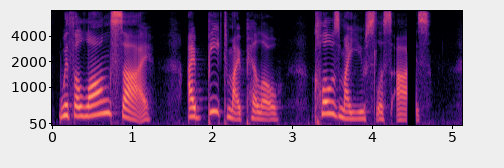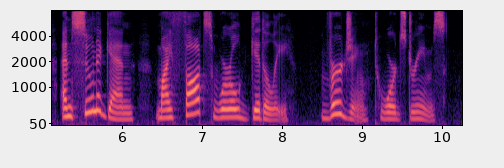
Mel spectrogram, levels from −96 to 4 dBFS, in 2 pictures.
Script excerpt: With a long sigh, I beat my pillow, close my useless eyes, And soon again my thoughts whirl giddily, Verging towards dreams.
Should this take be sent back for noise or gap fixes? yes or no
yes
